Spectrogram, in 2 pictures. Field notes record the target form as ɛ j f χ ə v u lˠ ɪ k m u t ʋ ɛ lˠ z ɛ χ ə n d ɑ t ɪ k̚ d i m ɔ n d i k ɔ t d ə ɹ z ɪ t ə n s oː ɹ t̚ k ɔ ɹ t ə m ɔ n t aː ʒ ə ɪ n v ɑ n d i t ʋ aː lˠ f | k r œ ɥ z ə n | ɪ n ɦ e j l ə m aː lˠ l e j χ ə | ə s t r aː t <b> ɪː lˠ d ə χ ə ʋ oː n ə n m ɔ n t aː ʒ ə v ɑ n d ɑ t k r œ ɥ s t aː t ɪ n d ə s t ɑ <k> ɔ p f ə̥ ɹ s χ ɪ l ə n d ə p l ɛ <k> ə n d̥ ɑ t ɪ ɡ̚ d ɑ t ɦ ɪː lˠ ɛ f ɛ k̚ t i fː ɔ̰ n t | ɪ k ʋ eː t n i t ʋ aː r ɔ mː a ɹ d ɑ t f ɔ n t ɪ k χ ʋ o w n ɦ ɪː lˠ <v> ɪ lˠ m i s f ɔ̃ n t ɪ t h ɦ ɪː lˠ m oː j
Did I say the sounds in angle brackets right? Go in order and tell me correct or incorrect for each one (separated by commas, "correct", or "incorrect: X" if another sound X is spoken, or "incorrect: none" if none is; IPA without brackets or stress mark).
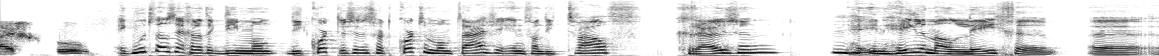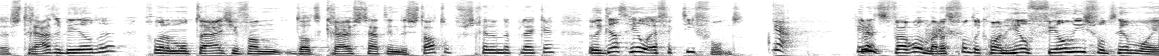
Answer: correct, incorrect: t, correct, incorrect: f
